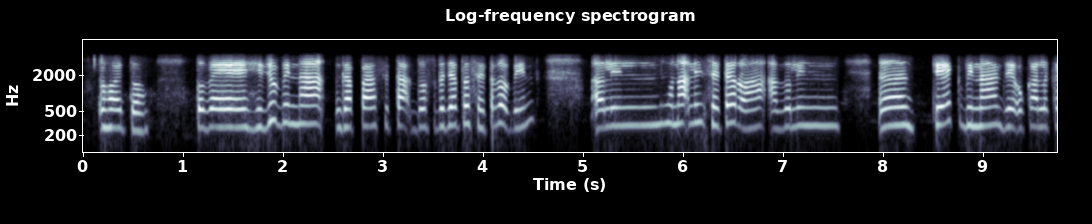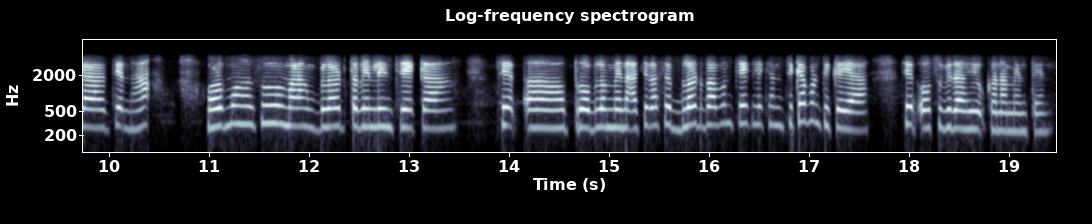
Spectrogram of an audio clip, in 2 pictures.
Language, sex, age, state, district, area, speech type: Santali, female, 18-30, Jharkhand, East Singhbhum, rural, conversation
